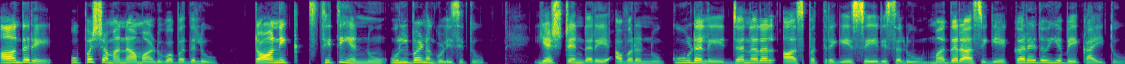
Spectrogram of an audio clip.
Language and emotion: Kannada, neutral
